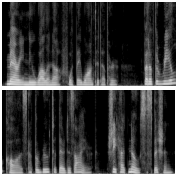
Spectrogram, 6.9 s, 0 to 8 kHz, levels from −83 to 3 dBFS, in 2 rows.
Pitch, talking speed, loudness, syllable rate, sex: 200 Hz, 205 wpm, -20 LUFS, 5.4 syllables/s, female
